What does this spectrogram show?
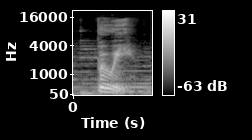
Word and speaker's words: Bowie: Bowie. It's actually pronounced Bowie. What? No, it's like the last name, like David Bowie.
